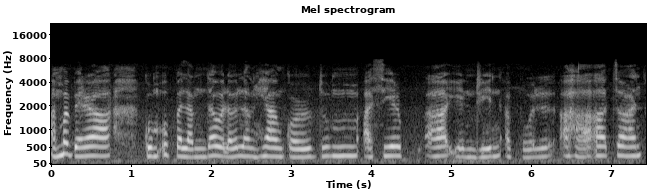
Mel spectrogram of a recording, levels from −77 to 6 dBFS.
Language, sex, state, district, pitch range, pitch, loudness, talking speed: Mizo, female, Mizoram, Aizawl, 235-260 Hz, 250 Hz, -15 LUFS, 175 wpm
